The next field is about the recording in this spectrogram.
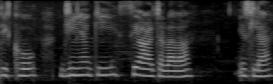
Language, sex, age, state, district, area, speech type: Dogri, female, 18-30, Jammu and Kashmir, Samba, rural, spontaneous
